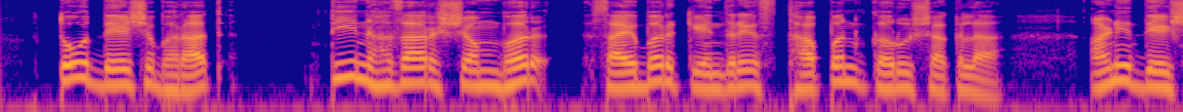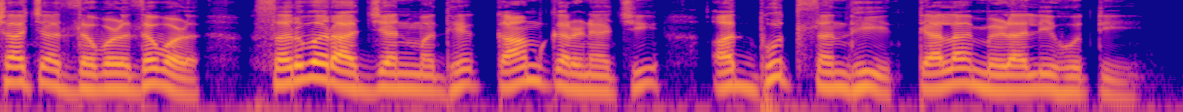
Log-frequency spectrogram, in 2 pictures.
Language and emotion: Marathi, neutral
